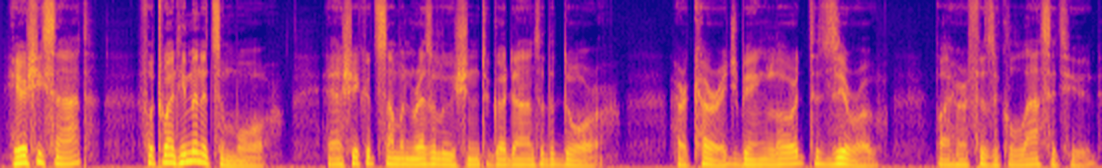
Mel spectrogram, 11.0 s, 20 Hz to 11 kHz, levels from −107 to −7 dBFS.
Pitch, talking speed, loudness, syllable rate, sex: 105 Hz, 160 wpm, -19 LUFS, 5.2 syllables/s, male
